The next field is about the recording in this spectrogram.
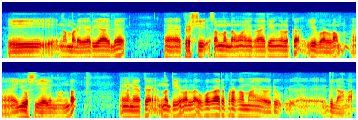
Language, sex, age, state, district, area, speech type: Malayalam, male, 60+, Kerala, Pathanamthitta, rural, spontaneous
